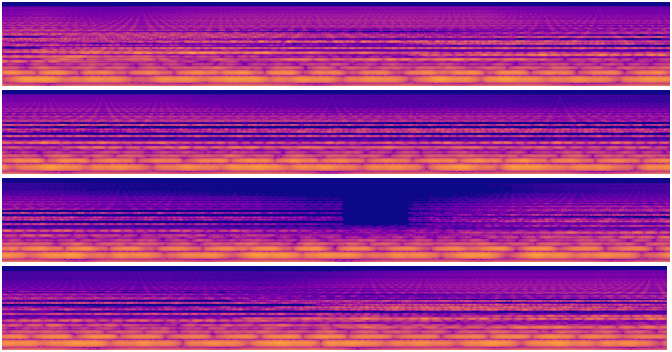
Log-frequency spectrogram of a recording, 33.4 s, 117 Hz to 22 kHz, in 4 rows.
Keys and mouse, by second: 2.5 click, 2.7 click, 3.8 typing, 5.7 click, 6.0-9.1 alt+drag, 8.0 typing, 9.8 click, 12.0 click, 12.5 shift+click, 13.5 typing, 14.8 click, 15.2-16.9 alt+drag, 17.5-18.7 alt+drag, 19.0 alt+shift+click, 20.7 click, 23.0 click, 24.1 click, 25.3 click, 26.5 click, 26.5 typing, 27.8-33.2 drag.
